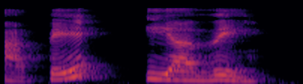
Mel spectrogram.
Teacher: se articulan tocando con la punta de la lengua los dientes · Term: dentales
